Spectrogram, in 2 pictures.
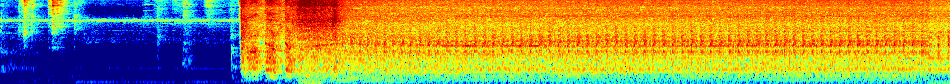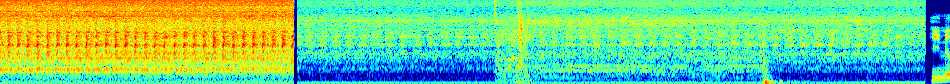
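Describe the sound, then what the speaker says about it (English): A used Honda Accord engine cranks and catches after a quiet pause, then runs at a loud, steady idle that drops to a lower, quieter idle partway through, with a few faint clicks and knocks near the end. "Alright, we're gonna start her up."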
